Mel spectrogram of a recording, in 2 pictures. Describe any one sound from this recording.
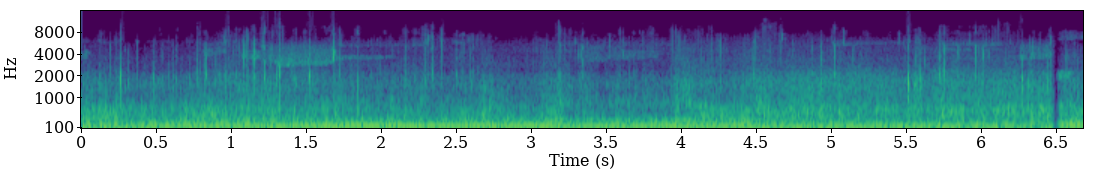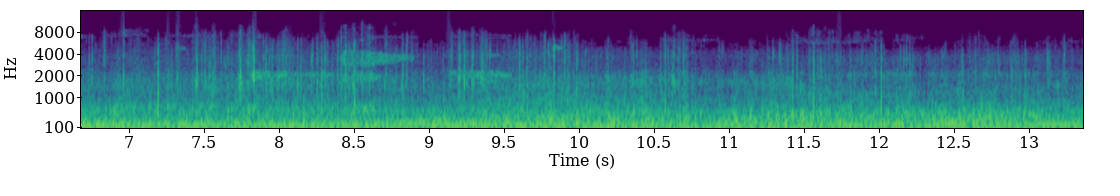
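Wind buffets loudly as the motorcycle rides through the rain.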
